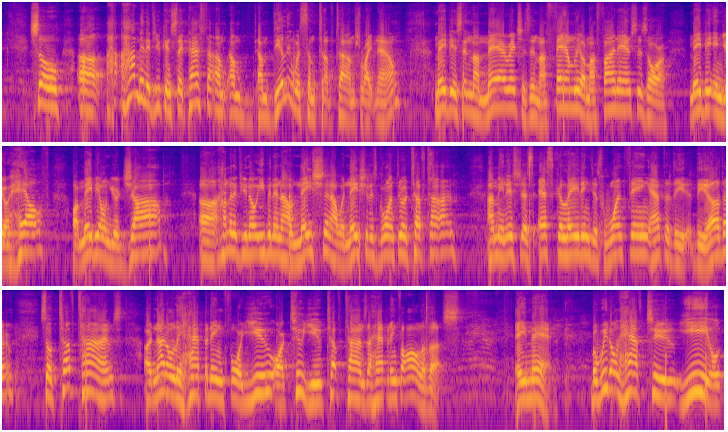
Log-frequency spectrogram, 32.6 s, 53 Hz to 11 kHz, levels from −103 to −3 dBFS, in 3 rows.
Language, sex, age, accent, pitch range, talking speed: English, male, 40-59, American, 160-200 Hz, 180 wpm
